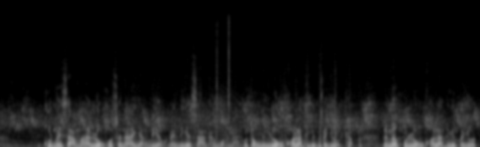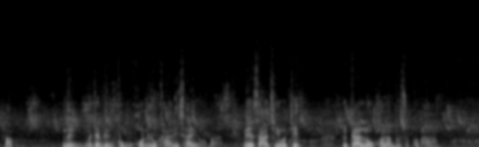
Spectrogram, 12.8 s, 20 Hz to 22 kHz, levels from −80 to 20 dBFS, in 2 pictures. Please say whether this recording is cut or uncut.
uncut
